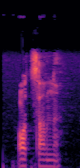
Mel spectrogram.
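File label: "отсавны", Komi, male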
